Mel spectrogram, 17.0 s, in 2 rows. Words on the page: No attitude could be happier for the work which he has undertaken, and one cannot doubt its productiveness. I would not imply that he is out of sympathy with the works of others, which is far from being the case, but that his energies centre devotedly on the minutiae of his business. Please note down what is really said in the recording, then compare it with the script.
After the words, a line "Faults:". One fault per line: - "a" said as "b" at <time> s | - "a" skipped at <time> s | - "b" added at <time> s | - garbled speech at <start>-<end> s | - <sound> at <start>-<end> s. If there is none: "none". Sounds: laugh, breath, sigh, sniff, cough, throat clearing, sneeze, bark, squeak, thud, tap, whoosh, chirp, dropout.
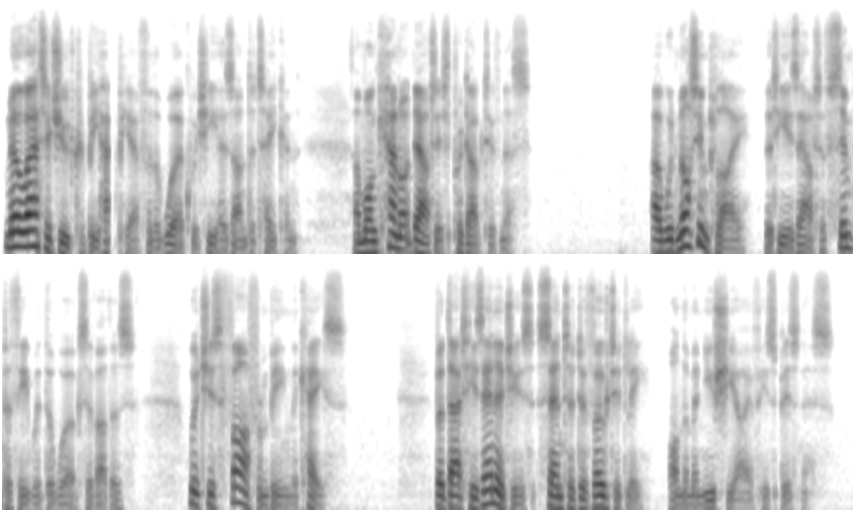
No attitude could be happier for the work which he has undertaken, and one cannot doubt its productiveness. I would not imply that he is out of sympathy with the works of others, which is far from being the case, but that his energies centre devotedly on the minutiae of his business.
Faults:
- dropout at 1.0-1.1 s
